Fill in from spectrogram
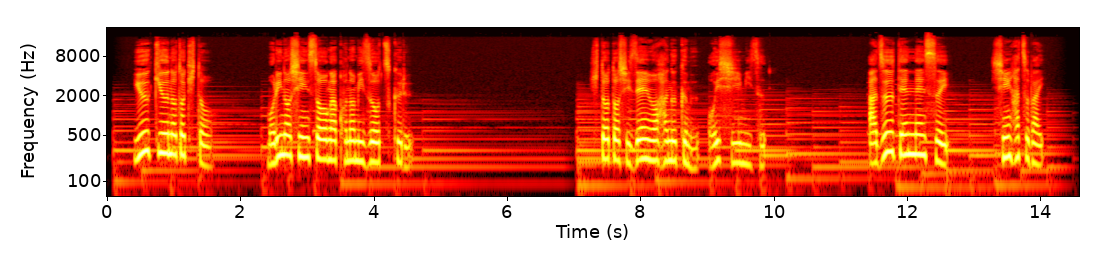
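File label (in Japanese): narration, Japanese voice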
